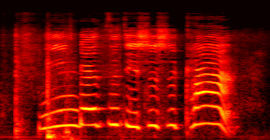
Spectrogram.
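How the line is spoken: Startled cry. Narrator (Chinese): 小鸟受到惊吓 惊叫着说

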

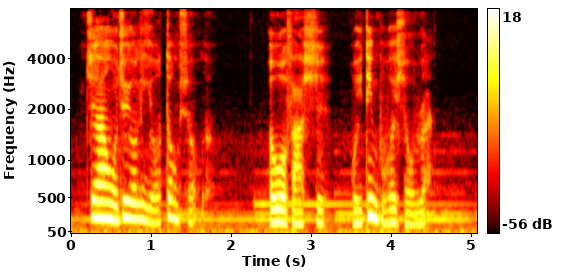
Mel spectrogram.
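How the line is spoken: Soft. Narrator (Chinese): 他轻声说

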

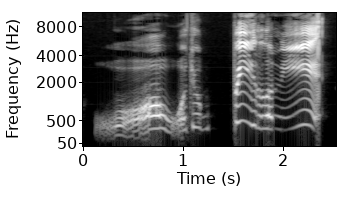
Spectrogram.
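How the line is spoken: Trembling with joy and worry. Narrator (Chinese): 快乐和担心令这位副局长先生的声音有些发抖

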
